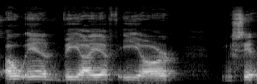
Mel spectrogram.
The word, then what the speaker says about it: Onvifer: I'm not sure how it's pronounced, Onvifer, Onvifer. It's Onvifer.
